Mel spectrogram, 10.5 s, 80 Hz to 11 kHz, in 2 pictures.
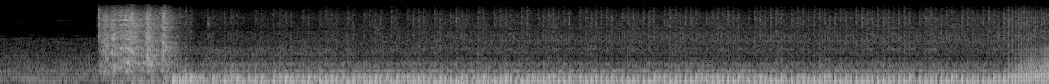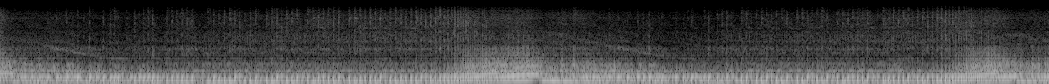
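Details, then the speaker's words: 1992 Honda Nighthawk four-cylinder after swap from factory exhaust to Delcavic 4-into-1 with baffle in, coils refitted, low on gas: starts cleanly, idles evenly, three crisp blips with mellow not-too-loud note; normal. "Alright, so that's the exhaust with the baffle still in it. I think I'm going to leave the baffle in it. I like the way it sounds. It's not over loud, but has a nice sound to it."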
